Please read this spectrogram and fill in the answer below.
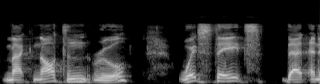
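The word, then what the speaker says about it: M'Naghten: should be familiar with the MC the mnon pronounced mnon rule which states that an individual suffers from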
